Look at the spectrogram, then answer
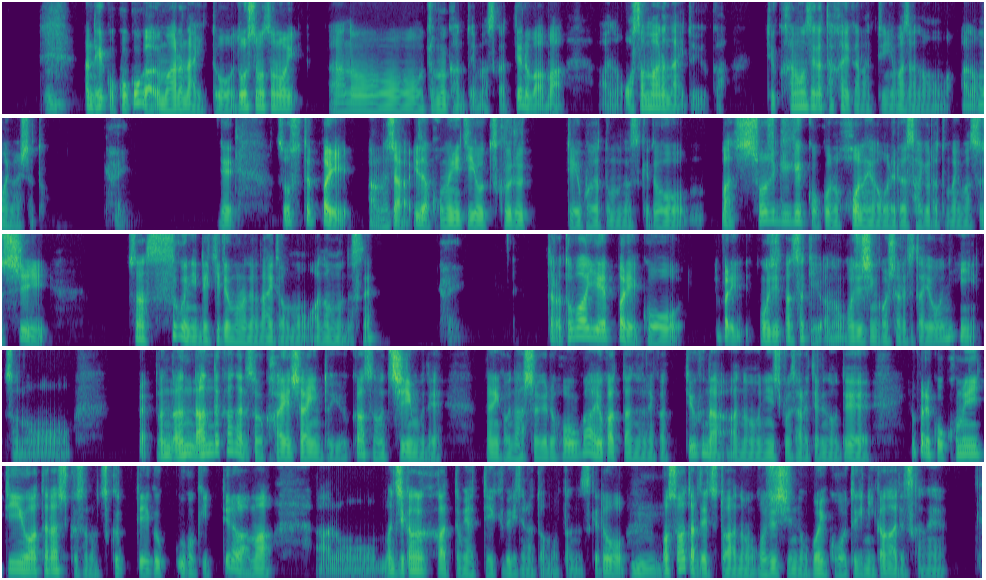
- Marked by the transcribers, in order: other noise
- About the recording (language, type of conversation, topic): Japanese, advice, 記念日や何かのきっかけで湧いてくる喪失感や満たされない期待に、穏やかに対処するにはどうすればよいですか？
